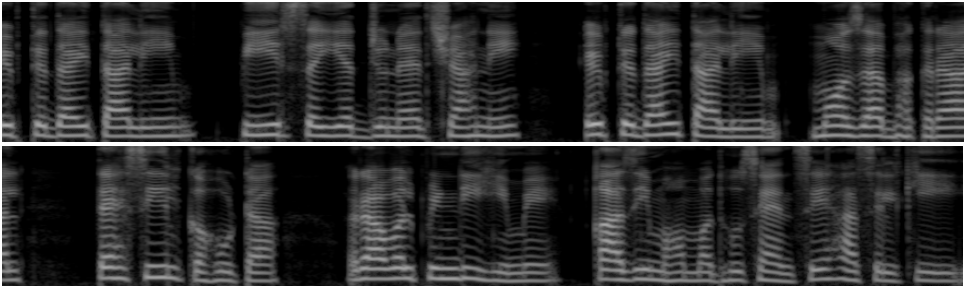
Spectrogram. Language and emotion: Urdu, neutral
